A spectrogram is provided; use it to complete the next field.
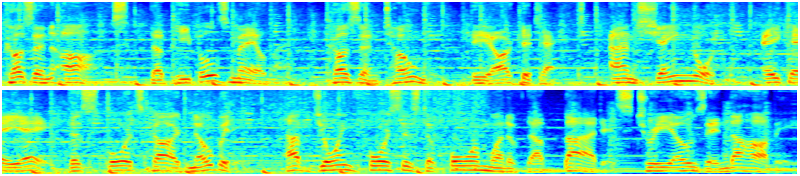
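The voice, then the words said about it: Exaggerated deep announcer voice. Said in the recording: “Deep Voice Guy”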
